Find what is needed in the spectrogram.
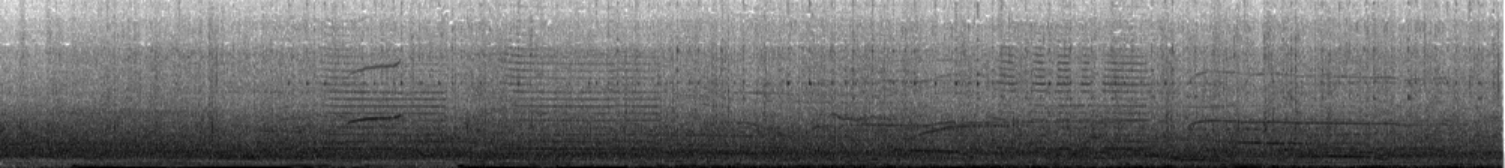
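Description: Arena PA music with long held low bass notes, playing over the noise of a large ice hockey crowd cheering and shouting.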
